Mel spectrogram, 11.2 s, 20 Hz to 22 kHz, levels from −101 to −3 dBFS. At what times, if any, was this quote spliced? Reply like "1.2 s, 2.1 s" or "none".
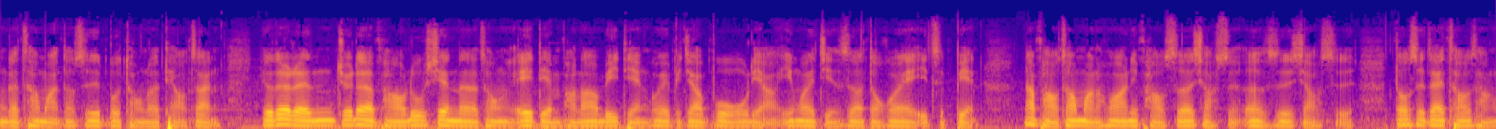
none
